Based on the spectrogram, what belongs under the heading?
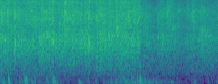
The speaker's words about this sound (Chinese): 再次拍手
